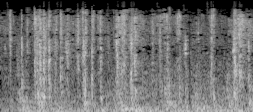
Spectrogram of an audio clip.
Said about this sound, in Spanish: El sonido del granizo, eran auténticas piedras.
